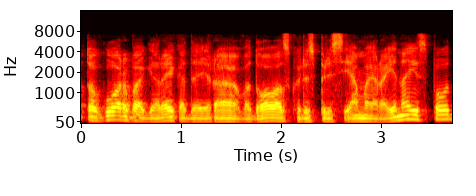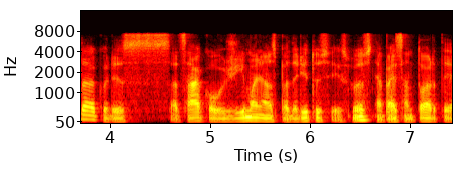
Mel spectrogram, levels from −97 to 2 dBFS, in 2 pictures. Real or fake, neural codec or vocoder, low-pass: real; none; 7.2 kHz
